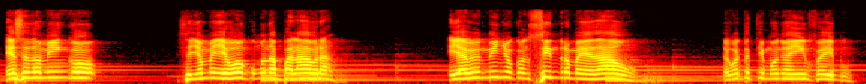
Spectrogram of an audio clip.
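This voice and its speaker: A male preacher with a high, bright voice tells stories through a sermon. He swings from booming shouts to soft, offhand asides. A guitar plays faintly behind him. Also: steady tone, normal speed, pauses often, smooth. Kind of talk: sermon with storytelling.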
